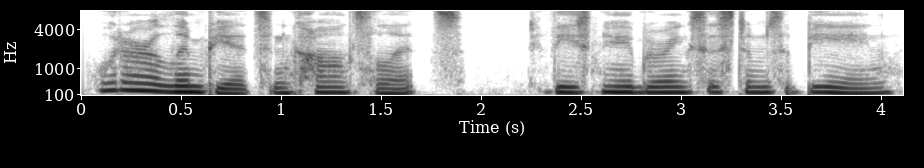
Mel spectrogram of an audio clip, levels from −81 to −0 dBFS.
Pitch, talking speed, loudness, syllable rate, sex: 190 Hz, 160 wpm, -17 LUFS, 5.7 syllables/s, female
